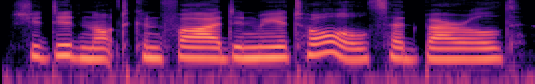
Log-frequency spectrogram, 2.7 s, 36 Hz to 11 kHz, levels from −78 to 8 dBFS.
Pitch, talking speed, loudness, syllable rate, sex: 220 Hz, 225 wpm, -17 LUFS, 5.2 syllables/s, female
